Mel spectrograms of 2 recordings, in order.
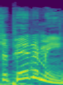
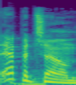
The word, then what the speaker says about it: epitome: It's pronounced epitome. Just sounds dumb and not correct to me. I would pronounce it epitome.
